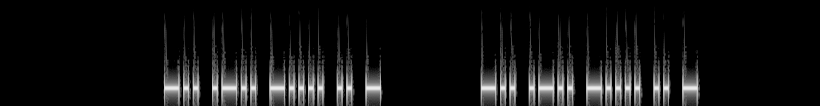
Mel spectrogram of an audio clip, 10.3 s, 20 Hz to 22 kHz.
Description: Morse code, heard as a keyed tone, about 20 wpm, 700 Hz. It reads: DL6IT DL6IT
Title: DXCC-100 Call Signs - 5 Characters - Repeated 2x - 20wpm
